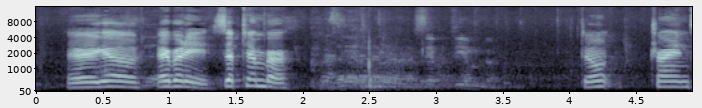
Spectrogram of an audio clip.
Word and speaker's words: September: The next one, the S you pronounce like a Z. There you go. Everybody, September.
